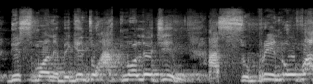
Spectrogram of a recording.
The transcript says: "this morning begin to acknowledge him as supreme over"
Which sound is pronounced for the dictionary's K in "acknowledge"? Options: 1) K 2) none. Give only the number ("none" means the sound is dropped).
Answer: 1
